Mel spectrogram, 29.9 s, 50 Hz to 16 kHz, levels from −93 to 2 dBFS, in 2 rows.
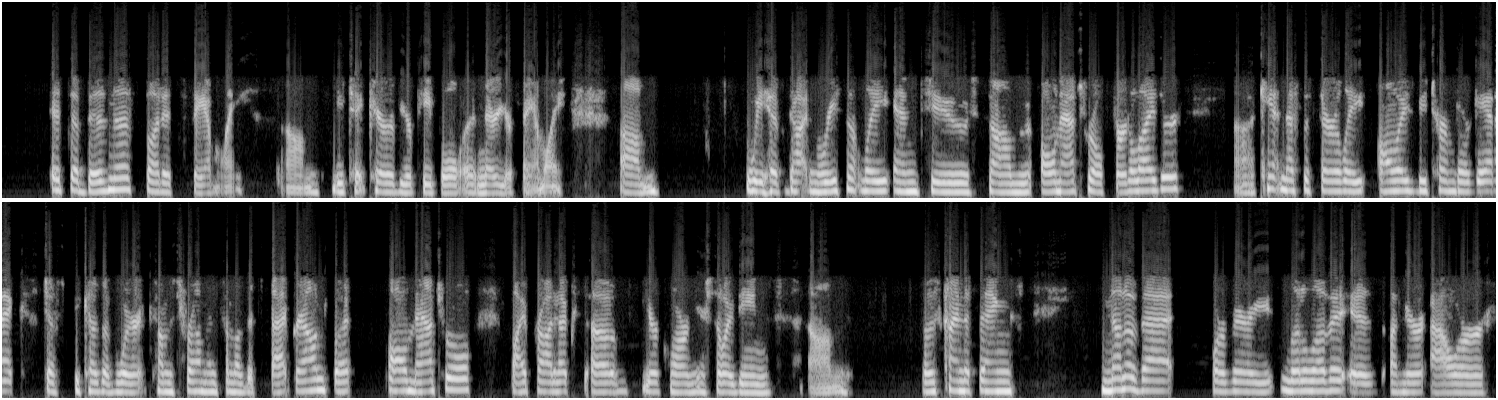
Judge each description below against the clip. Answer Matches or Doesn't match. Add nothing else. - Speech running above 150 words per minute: Doesn't match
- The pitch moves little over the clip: Matches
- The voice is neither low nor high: Matches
